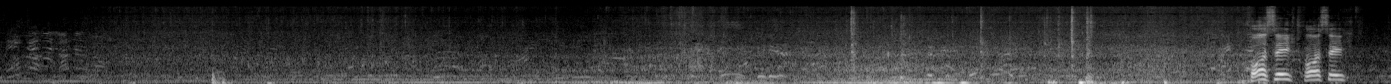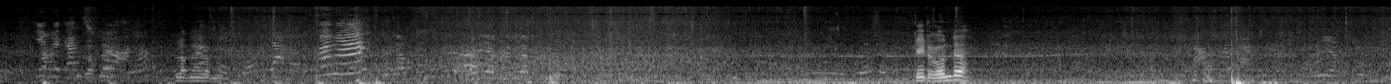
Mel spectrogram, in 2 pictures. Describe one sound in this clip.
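Shallow waves wash against a boat hull and sand.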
